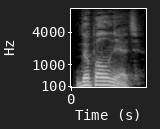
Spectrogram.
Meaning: to supplement, to add, to amplify, to supply, to enlarge, to expand, to complete, to fill up
- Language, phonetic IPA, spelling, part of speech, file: Russian, [dəpɐɫˈnʲætʲ], дополнять, verb, Ru-дополнять.ogg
